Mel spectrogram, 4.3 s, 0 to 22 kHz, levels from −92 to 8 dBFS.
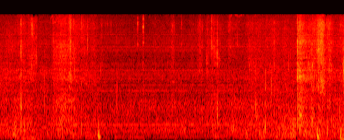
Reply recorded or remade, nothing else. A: remade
